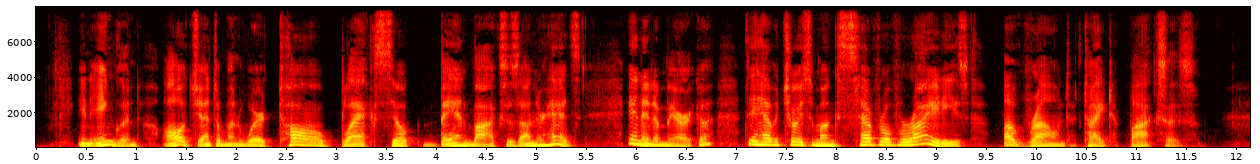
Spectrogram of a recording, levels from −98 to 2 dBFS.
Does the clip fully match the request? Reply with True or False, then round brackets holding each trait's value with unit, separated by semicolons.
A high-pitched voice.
False (130 Hz)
